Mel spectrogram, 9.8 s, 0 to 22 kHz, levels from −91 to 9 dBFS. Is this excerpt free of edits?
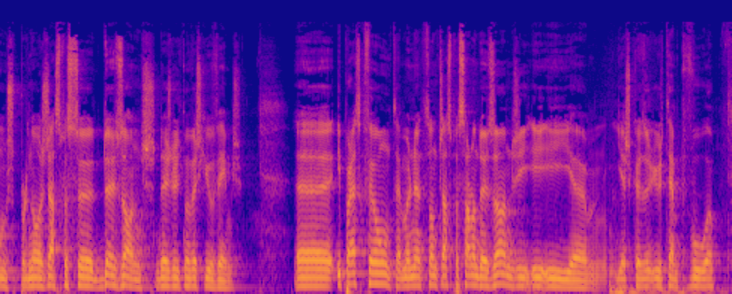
yes; 0 cuts

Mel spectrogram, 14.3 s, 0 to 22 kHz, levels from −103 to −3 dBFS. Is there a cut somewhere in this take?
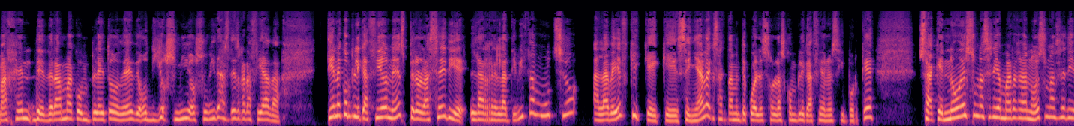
no; 0 cuts

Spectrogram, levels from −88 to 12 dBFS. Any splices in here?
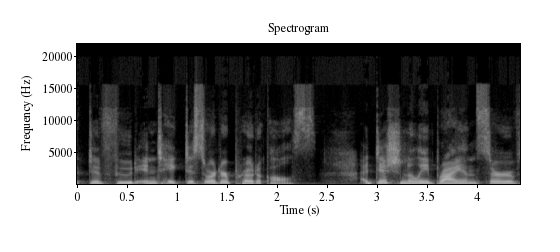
no; 0 cuts

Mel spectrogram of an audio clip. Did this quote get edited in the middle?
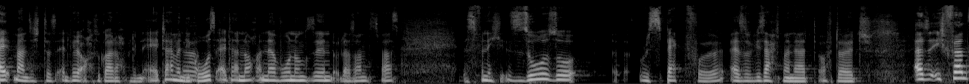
no; 0 cuts

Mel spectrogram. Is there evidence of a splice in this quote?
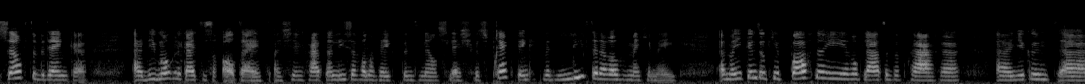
no; 0 cuts

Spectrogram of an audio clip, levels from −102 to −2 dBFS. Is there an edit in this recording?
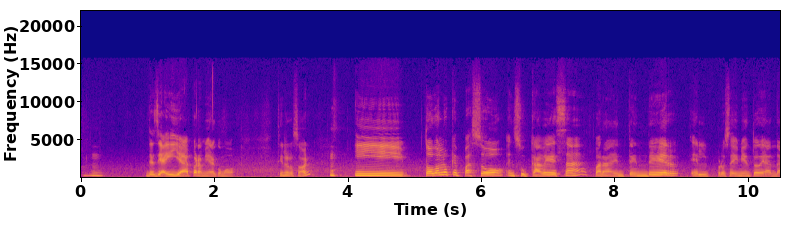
no; 0 cuts

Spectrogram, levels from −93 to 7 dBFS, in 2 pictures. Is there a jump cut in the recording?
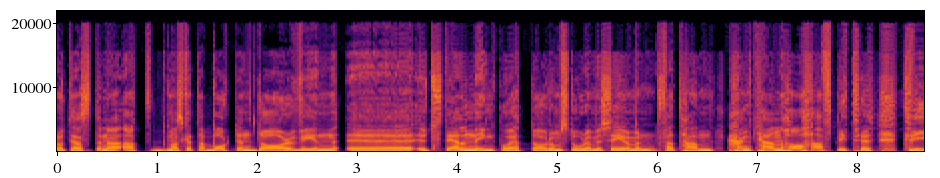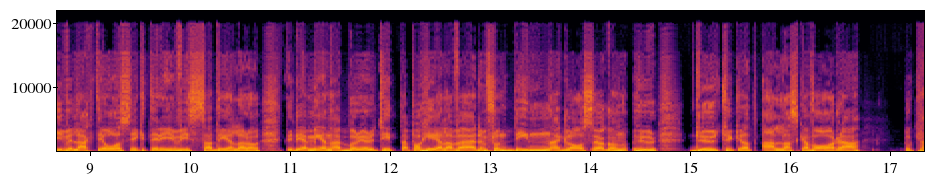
yes; 1 cut; at 6.6 s

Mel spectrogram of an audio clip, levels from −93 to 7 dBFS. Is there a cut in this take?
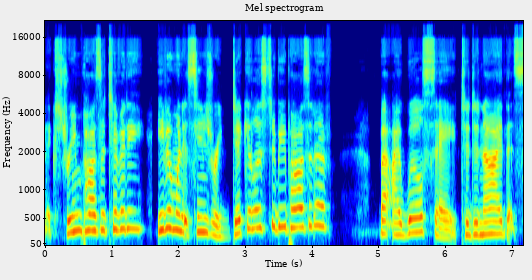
yes; 1 cut; at 1.6 s

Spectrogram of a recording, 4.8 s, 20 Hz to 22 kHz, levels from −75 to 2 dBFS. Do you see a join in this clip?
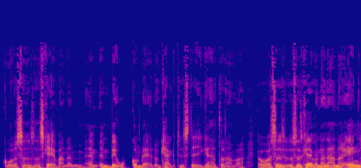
yes; 1 cut; at 3.4 s

